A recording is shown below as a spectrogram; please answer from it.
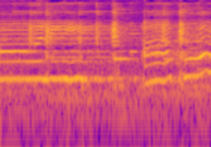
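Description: A song with a woman singing over instrumental accompaniment. She holds one long note for about the first second, then the melody moves on in short, bending phrases.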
